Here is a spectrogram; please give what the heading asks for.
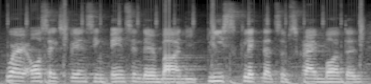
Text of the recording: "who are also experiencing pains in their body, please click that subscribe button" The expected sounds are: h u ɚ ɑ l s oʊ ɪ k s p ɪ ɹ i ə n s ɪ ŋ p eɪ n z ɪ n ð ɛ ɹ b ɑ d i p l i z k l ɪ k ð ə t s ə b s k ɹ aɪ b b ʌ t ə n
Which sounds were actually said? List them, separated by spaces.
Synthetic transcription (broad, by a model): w ɚ ɑ l s oʊ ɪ k s p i ɹ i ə n s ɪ ŋ p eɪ n s ɪ n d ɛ ɹ b ɑ d i p l i s k l ɪ k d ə t s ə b s k ɹ aɪ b b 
